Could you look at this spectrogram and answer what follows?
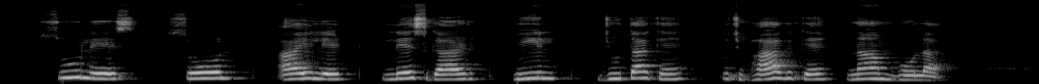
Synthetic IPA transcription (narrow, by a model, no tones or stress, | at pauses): suːleːsː | oːl | aːileːʈ̚ | leːsɡaːɾɖ | hiːl | d͡ʒuːt̪ake | kʊt͡ʃʰbʱaːɡkenaːmɦoːlaː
